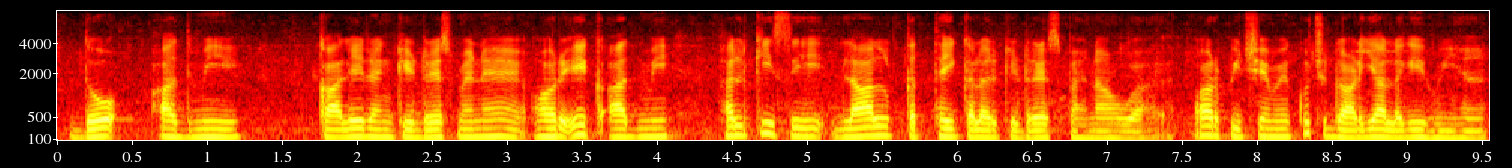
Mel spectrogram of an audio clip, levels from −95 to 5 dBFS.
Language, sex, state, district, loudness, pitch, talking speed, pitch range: Hindi, male, Jharkhand, Ranchi, -17 LUFS, 135 Hz, 175 wpm, 130-145 Hz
